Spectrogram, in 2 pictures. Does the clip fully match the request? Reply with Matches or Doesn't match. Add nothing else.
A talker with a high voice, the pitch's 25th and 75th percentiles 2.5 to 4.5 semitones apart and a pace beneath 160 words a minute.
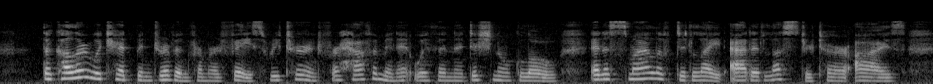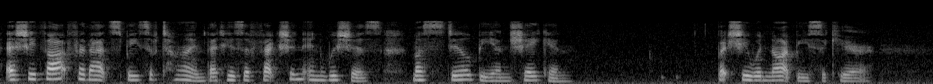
Doesn't match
